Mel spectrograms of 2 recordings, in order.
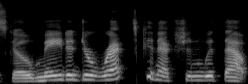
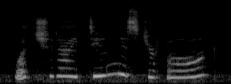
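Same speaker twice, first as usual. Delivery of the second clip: gentle, sweet, soft, very high voice; 14 semitones higher, 5 dB quieter than usual. Narrator reads Aouda's words to Mister Fogg in a sweet, soft voice. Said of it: "in her sweet, soft voice".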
